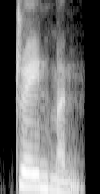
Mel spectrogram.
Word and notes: trainman: Indian

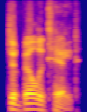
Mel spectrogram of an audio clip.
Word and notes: debilitate: American English

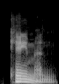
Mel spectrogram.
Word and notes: cayman: American English

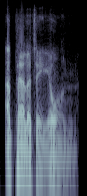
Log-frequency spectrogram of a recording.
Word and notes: appellation: British English

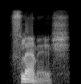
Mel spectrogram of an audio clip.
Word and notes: Flemish: British English

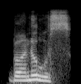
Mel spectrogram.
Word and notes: burnous: Indian

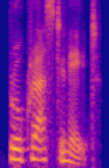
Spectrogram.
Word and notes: procrastinate: Indian

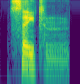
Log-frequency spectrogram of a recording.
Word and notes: Satan: British English

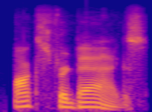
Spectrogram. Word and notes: Oxford bags: American English

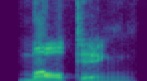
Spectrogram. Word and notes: malting: American English

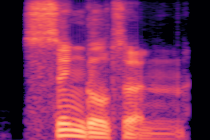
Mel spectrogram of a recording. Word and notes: singleton: British English

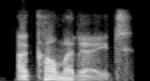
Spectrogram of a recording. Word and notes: accommodate: British English

